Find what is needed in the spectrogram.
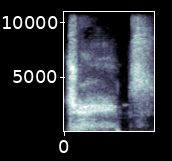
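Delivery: hushed whisper under the breath. Retelling telling a child to look at an owl: retelling a whisper. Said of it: "I whispered to my kid".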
